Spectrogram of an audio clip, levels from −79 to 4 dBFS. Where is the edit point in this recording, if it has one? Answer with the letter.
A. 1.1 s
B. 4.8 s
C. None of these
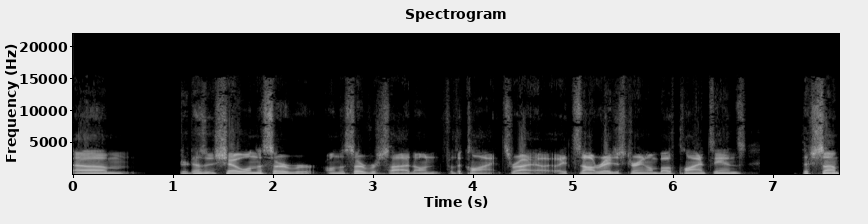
A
